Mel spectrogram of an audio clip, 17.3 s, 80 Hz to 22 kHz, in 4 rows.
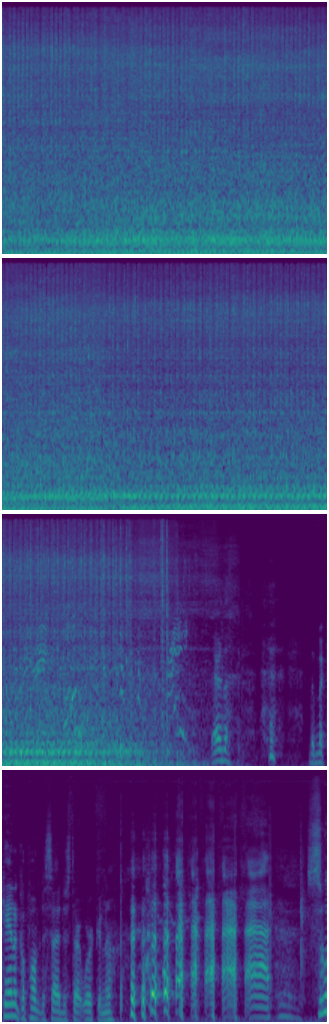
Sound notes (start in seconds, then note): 8.8 laughs; 14.6 laugh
